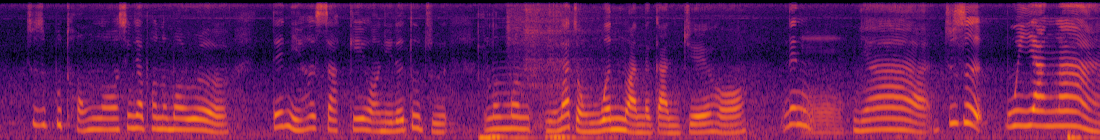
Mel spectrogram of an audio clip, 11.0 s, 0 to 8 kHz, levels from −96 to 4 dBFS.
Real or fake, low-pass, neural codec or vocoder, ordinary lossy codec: real; 7.2 kHz; none; none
